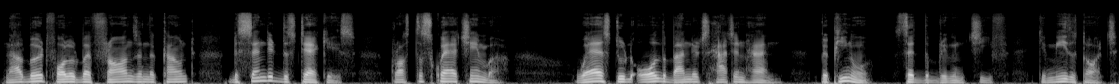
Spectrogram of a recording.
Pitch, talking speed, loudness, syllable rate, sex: 110 Hz, 170 wpm, -20 LUFS, 5.3 syllables/s, male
